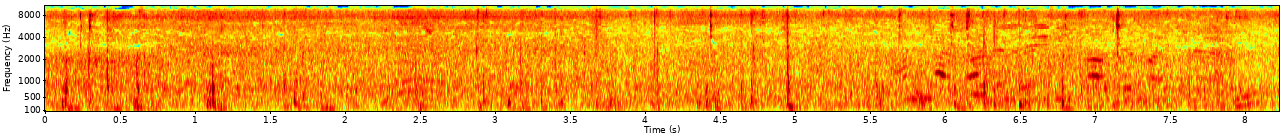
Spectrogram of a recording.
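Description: Wind rumbling on the microphone, with faint voices of people on the bridge and a few scattered light knocks.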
